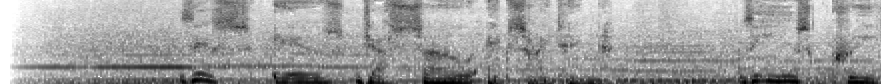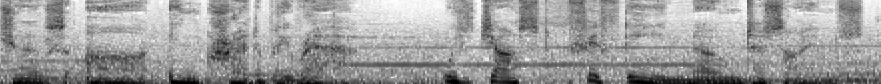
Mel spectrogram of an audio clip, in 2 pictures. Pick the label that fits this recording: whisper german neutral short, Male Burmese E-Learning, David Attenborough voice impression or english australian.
David Attenborough voice impression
